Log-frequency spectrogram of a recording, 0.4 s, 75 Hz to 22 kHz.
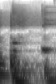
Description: DRUMFILL15-L.wav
